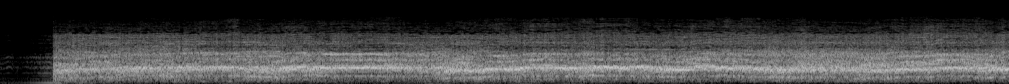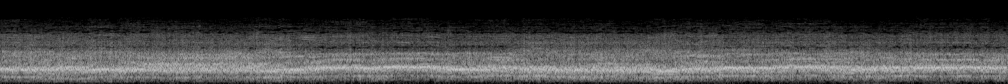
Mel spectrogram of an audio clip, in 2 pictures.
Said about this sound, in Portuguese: Al Ittihad de Jeddah, que é o clube mais antigo da Arábia Saudita, fundado em 1927, e essa cidade fica justamente no caminho sagrado entre Meca e Medina, né? Então vamos ouvir aí a torcida do semifinalista do Mundial de Clubes de 2005 cantando.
